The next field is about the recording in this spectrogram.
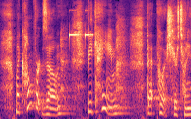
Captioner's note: timer beeps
